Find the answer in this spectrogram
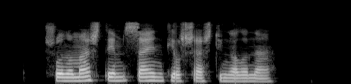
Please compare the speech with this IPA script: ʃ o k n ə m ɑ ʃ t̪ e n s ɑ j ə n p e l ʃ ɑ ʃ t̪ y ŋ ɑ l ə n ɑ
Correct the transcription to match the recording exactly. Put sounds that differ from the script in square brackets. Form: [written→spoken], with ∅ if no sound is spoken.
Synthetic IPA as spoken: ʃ o [k→∅] n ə m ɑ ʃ t̪ e [n→m] s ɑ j ə n [p→k] e l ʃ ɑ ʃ t̪ y ŋ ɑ l ə n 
